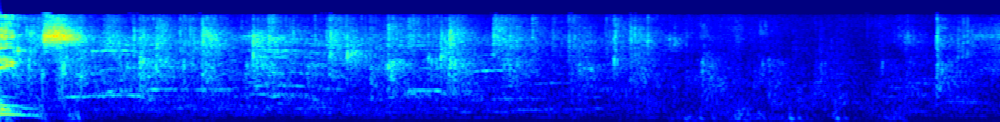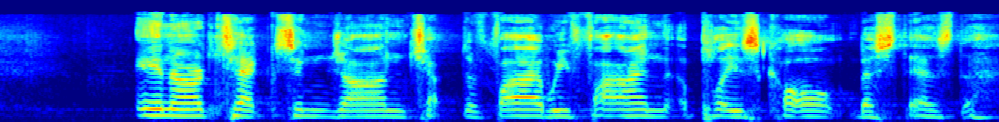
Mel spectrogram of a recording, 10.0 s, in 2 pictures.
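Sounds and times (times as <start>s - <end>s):
audience clapping hands: 0.0s - 5.2s
speech: 5.7s - 9.9s.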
